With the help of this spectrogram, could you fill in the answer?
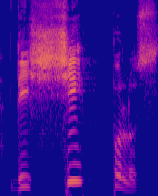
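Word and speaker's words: discipulos: a palavra discípulos né olha só tem braquia na penúltima sílaba Então essa não é a tônica tem que ser anterior discípulos discípulos discípulos certo muito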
